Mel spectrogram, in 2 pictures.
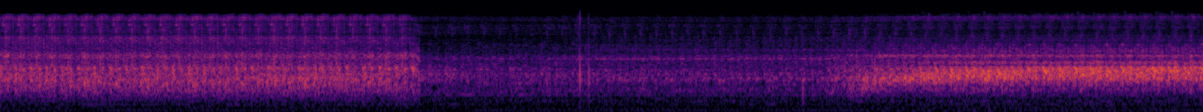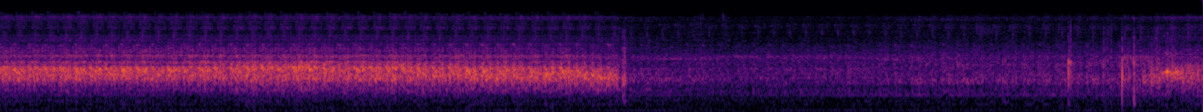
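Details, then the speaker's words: New motorcycle engine heard amplified through a screwdriver or stethoscope against the engine: mid-pitched whirr with light, steady ticking about three per second; normal internal engine noise, not a fault. "no motor eu vou funcionar logo o motor primeiro aqui para você ver que ele está em perfeito funcionamento esse motor não tem barulho nenhum não tem barulho"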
